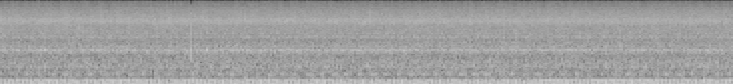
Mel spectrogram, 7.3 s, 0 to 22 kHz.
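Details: 1957 Chevrolet Bel Air at idle after a Seafoam top-engine-cleaner soak; earlier stoplight misfire that shook the car now gone: even, steady idle on all cylinders with no stumbles or skips.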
